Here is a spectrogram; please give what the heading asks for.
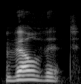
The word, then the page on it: velvet: vélvit; ベルベト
